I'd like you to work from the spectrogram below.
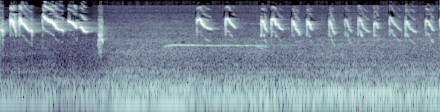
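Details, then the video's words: Home-kept oriental white-eye, trained to sing 'ngeplong' with its beak fully open: a loud opening phrase of high twisting whistles, a brief steady tone, then an even series of quick, falling chips; light hum behind. "Terapi Pleci Rumahan Agar Cepat Bunyi Ngeplong Full Buka Paruh"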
